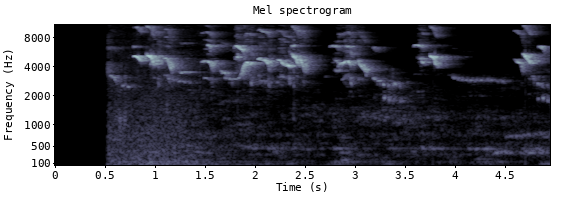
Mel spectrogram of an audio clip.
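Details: Jungle babblers (Argya striata) give harsh, squeaky chattering in bursts about once a second, with several scratchy high notes overlapping like a small noisy group.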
